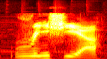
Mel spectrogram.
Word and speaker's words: Rixia: X is silent. I don't know if it's quite silent. Rixia. That makes more sense, since given that it appears to be, like, have basis in Chinese.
